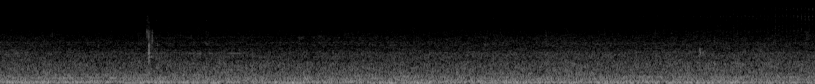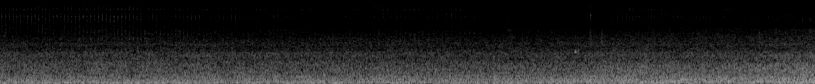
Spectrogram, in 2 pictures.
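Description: City traffic hums steadily along a street.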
